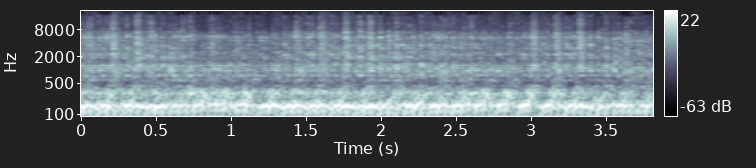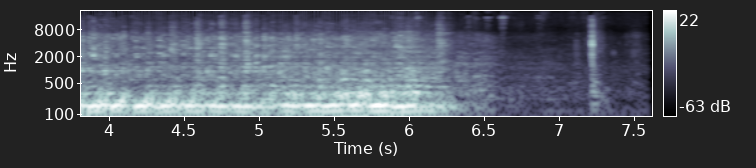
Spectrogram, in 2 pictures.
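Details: 1987 Jeep Cherokee Renix 4.0 rough idle miss: low lumpy note with uneven stumbling beat under revs, then shuts off; cylinder 6 exhaust rocker moving less, sticking valve or bad lifter; loosening that rocker bolt made it run smooth.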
